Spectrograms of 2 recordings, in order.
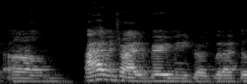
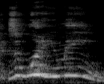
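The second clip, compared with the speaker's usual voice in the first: high, frantic. Retold or imitated. Stoned reply to cops.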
